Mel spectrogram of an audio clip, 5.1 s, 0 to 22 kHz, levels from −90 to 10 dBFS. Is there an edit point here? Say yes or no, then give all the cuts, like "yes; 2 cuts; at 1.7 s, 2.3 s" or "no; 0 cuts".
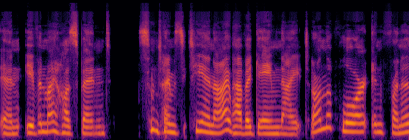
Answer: yes; 3 cuts; at 2.4 s, 2.9 s, 3.9 s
